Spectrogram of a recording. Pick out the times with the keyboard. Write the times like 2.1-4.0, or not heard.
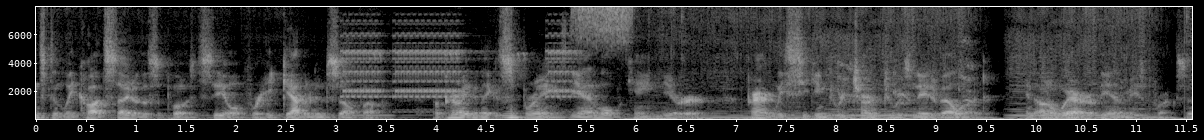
not heard.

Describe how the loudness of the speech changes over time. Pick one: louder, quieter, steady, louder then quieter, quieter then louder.
steady.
